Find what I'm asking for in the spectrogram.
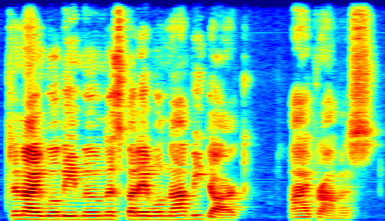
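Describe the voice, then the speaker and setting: A man's voice: high-pitched, moderate pace, fairly bright tone, voice pushed up. A man voicing a cheerful, polite female robot, speaking in a perky, formal announcing way. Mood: reassuring. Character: cheerful, polite female robot addressing her animal friends.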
